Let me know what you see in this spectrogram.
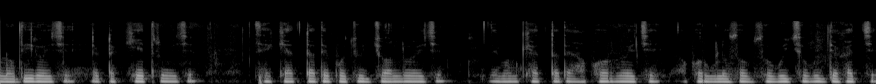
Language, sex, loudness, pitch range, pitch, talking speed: Bengali, male, -31 LUFS, 130-135 Hz, 130 Hz, 180 wpm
